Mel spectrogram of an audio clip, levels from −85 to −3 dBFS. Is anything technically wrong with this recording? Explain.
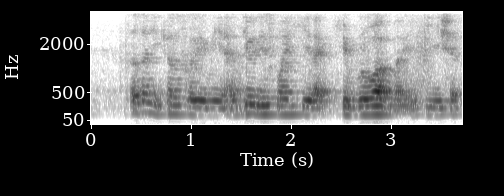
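Yes. From 0.25 s to 3.05 s there is an automatic gain rising fault: the gain control judged the input too quiet and raised its gain by about 5 dB, so speech and background swell together. Nothing reaches above 4 kHz, consistent with a narrowband G.711 mu-law call path at 64 kbps.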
